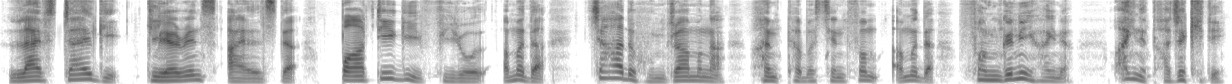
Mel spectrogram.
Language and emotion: Manipuri, surprised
